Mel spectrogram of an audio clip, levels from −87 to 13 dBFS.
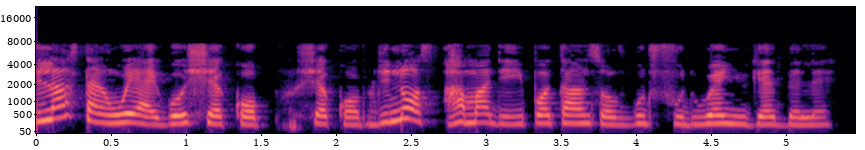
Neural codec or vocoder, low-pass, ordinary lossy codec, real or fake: none; 7.2 kHz; none; real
